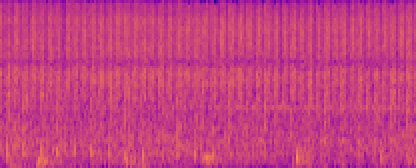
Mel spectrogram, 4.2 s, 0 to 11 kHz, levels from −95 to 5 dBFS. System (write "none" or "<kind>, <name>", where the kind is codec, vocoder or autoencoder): none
